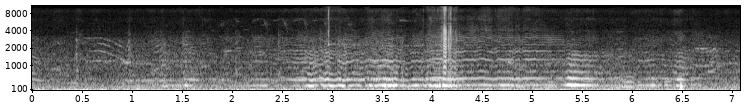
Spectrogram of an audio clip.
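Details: Honey bees at a hive entrance on 24 May 2012, picked up by a small spy camera with a fisheye lens: a steady overlapping drone of many wingbeats with layered harmonic hum, individual bees swelling past, and a sharp click near the end.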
